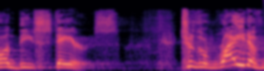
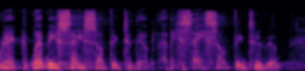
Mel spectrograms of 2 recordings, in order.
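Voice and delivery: very quiet whisper from right beside the listener; 3 semitones lower, 16 dB quieter than usual. Retelling how the former pastor leaned over: imitating someone whispering. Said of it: "he started whispering to me".

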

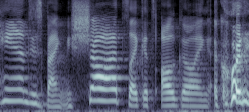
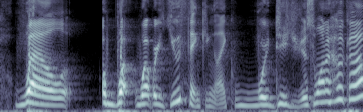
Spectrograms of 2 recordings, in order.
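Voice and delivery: put-out, defensive, pressing tone. Retelling how he answered after she agreed: imitating a defensive tone. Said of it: "he got all defensive".

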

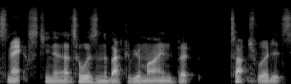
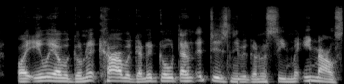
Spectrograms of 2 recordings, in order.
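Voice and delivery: put-on Newcastle Geordie accent, loud and high-pitched; 8 semitones higher, 7 dB louder than usual. Retelling someone doing a Geordie accent for an American friend, Geordie accent. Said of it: "do a Geordie accent for Robert".

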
